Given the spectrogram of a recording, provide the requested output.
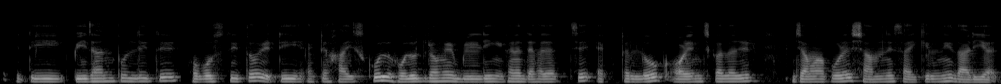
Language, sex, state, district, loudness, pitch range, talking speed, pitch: Bengali, male, West Bengal, North 24 Parganas, -35 LUFS, 125-140 Hz, 170 wpm, 135 Hz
